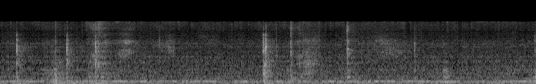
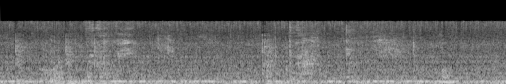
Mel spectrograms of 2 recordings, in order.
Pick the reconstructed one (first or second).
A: first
